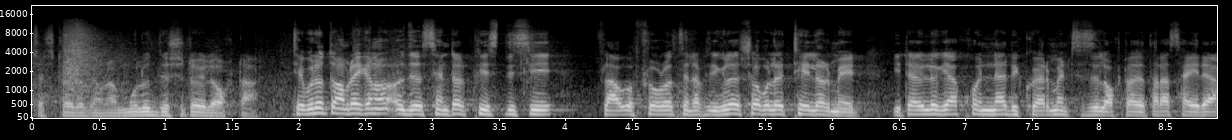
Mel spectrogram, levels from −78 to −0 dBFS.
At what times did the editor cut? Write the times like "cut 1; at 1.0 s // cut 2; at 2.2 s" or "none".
cut 1; at 6.3 s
